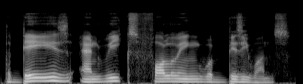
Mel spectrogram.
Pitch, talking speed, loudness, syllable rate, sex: 125 Hz, 160 wpm, -20 LUFS, 4.3 syllables/s, male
